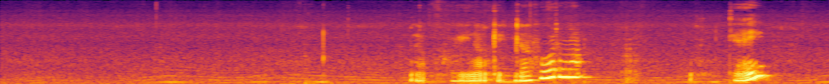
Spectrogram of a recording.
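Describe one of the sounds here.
Yarn rustles softly as fingers pull a stitch through crochet work.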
